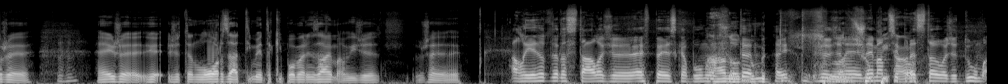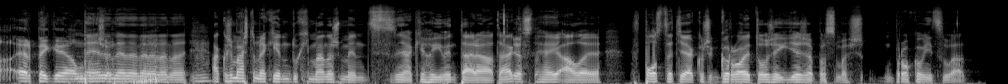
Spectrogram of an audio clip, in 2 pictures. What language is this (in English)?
Slovak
